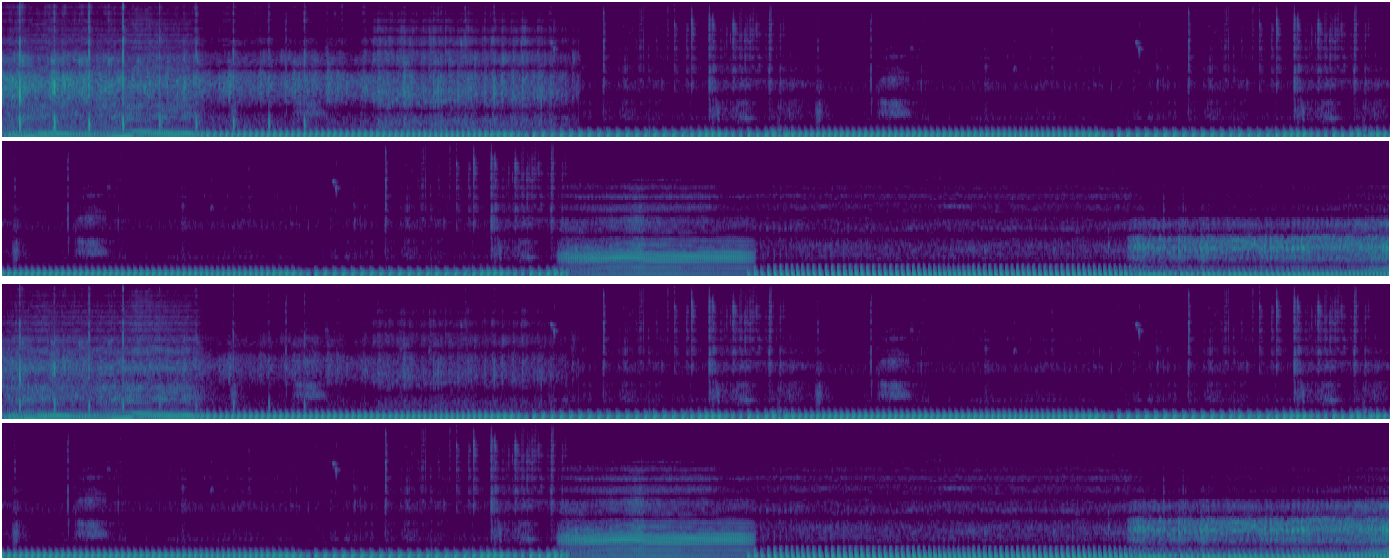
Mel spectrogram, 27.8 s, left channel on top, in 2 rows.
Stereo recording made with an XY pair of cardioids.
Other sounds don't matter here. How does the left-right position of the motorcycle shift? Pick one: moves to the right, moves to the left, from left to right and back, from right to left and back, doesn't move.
doesn't move.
